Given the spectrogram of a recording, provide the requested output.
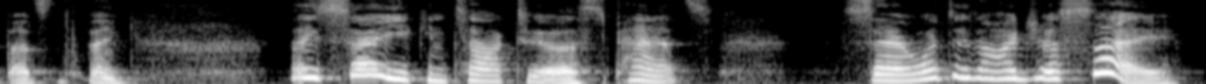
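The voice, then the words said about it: Put-on British accent. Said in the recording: “I'm going to have to use the same British accent ... she replies in a British accent”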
